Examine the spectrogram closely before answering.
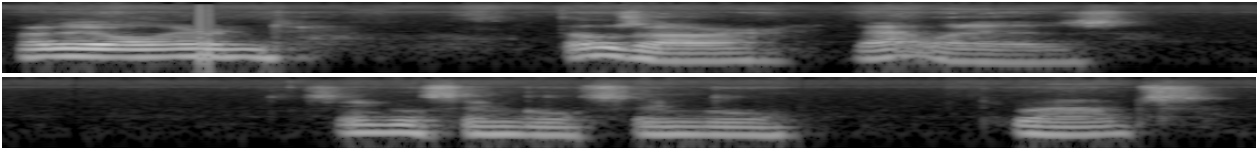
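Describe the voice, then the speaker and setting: Guy calling a board game baseball replay, mellow voice, a bit raspy, chill and counting stats out loud. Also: mid-range voice, unhurried. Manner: relaxed, self-correcting, counting stats aloud. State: voice getting a little raspy. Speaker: host replaying tabletop baseball games.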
